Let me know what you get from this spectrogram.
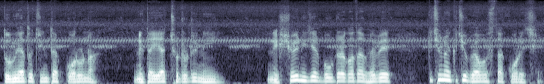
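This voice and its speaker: A man playing a patient middle-aged village father in a cartoon, reasoning calmly. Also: medium pitch, fairly quick, a little hiss or hum, lightly acted. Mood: reassuring. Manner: calm, reasoning.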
